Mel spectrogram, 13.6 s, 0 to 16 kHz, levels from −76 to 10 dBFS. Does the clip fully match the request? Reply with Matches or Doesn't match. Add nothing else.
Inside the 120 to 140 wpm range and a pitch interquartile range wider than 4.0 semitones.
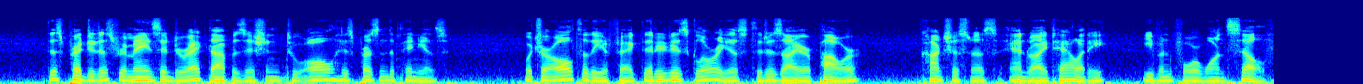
Doesn't match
